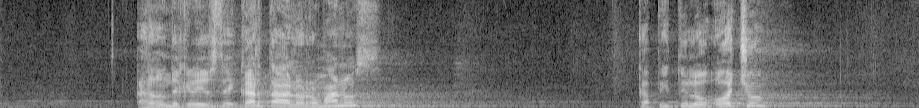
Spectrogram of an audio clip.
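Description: An elderly man speaks slowly and emphatically into a microphone in a large echoing hall.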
